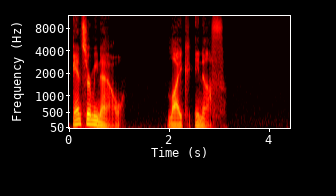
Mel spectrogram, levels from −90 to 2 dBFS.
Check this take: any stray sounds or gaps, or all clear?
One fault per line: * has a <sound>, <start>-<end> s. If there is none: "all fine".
all fine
